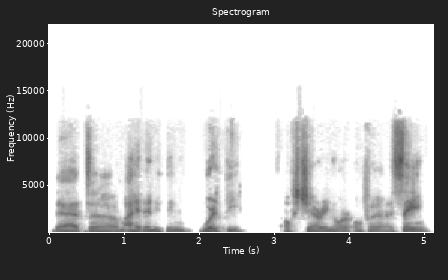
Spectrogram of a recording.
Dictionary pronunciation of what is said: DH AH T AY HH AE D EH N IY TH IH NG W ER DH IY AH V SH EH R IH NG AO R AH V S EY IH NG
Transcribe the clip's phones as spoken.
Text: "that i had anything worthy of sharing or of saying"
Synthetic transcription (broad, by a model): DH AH T AY HH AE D EH N IY TH IH NG W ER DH IY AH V SH EH R IH NG AO R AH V S EY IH NG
